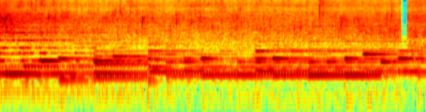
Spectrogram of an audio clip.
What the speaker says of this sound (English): And then I'm going to add the chopped onions.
